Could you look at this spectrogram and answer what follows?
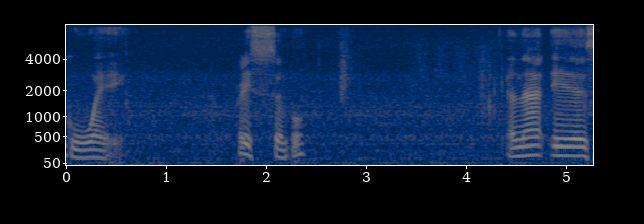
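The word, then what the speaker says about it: güey: talking about an animal you spell it with a G it's g u e y it's pronounced way pretty simple and that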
